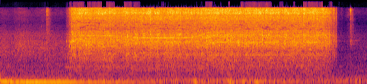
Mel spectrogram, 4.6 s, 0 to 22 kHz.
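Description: A Snap-On brushless 3/8-inch drive cordless ratchet loosening a charge air cooler tube on a 7.3 Powerstroke turbo job: one loud, continuous whirring spin of about three seconds, close up.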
